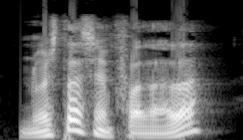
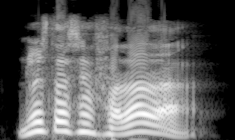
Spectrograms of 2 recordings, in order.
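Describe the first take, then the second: First: It sounds like a plain, neutral question. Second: It sounds surprised, joyful and astonished.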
